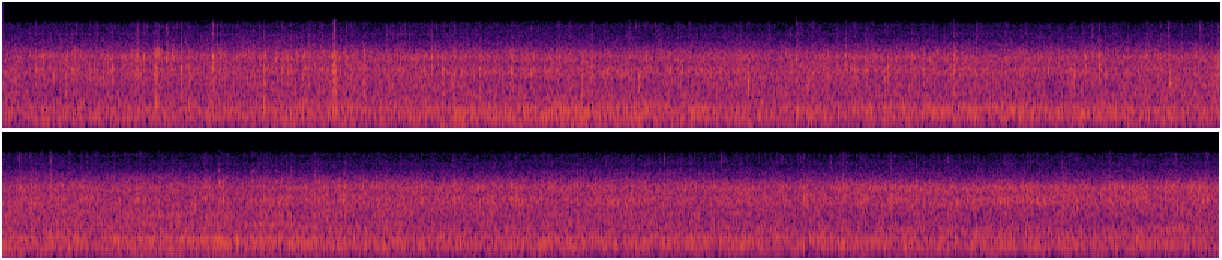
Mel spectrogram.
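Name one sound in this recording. Model train wheels click sharply over rail joints.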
